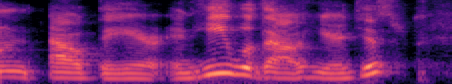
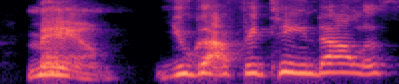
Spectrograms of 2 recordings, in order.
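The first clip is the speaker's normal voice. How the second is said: loud, raspy voice of a big man; 6 semitones higher, 5 dB louder than usual. Retelling a man who came into the wash house, in a raspy big-man voice. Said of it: "a big man, raspy voice".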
